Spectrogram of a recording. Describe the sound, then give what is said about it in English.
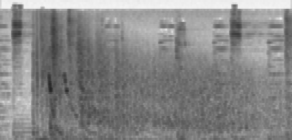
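A blunderbuss-style blaster gun fires with one loud booming blast, followed by a sustained, rumbling roar of noise that lasts to the end. No one speaks. “I took out my Smith Hitachi Godzilla Blunderbuss Blaster.”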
